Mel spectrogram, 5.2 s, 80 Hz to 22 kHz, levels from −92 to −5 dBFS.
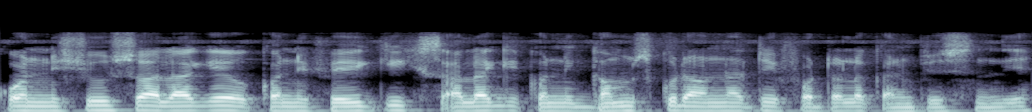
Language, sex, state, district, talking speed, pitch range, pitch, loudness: Telugu, male, Andhra Pradesh, Sri Satya Sai, 160 wpm, 115-125 Hz, 115 Hz, -17 LUFS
